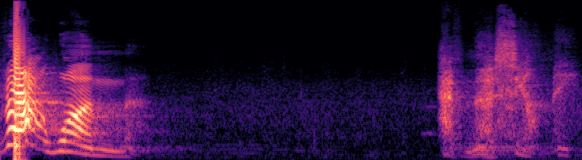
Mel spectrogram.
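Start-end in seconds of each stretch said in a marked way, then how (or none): 3.3-4.3 barely breathed whisper of the plea. Acted. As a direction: whisper it, almost to yourself. Plea repeated after the shouting.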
